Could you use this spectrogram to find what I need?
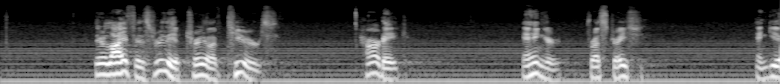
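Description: An adult man speaks calmly into a microphone, heard through a loudspeaker.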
